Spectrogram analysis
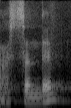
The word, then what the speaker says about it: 아싸: 아싸라고 하는 이 발음, 원래는 히브리어는 아싸인데 이 아싸가 강하다 뭐 이런 뜻을 가지고 있습니다.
